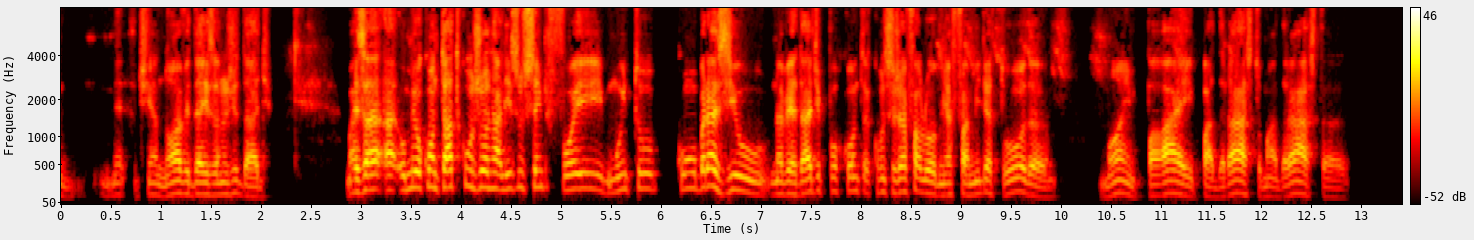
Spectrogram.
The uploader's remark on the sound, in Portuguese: Direto de Londres. Nessa mesa redonda virtual.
